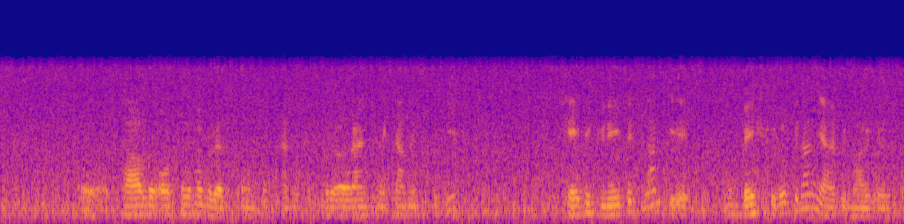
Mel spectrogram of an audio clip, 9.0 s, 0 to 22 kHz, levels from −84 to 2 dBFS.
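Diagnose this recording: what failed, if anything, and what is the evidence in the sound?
Nothing has failed here; the speech simply carries the normal marks of a call, with the microphone processing and codec leaving nothing above about 8 kHz, which is just how this path is set up.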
